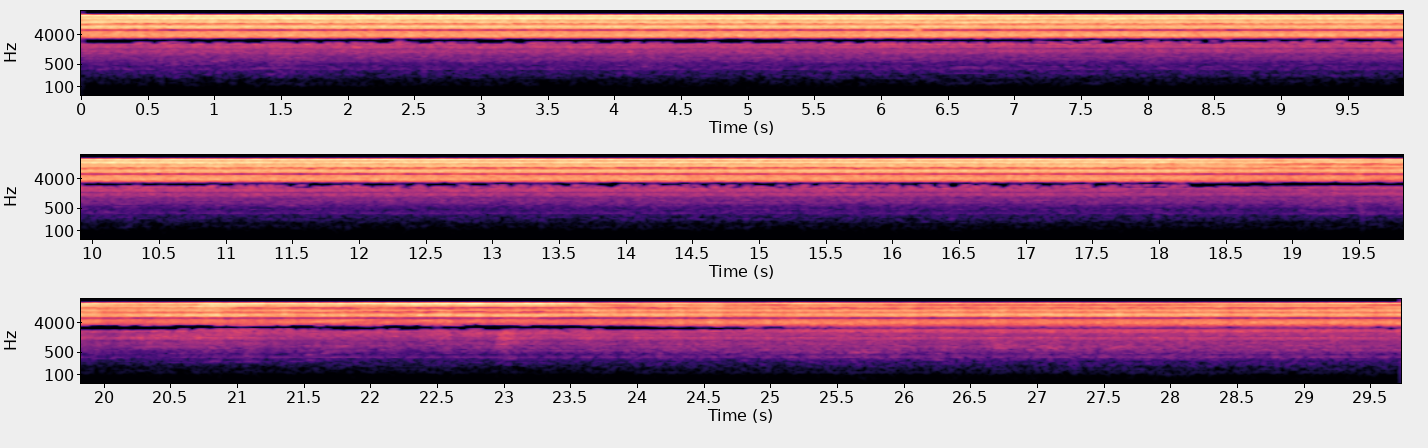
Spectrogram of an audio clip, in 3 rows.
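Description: BOKO RS1V-E vertical milling machine running, its end mill cutting a metal plate under flood coolant: a steady machine hum with a dense hiss, even throughout and easing slightly about two-thirds of the way in.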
